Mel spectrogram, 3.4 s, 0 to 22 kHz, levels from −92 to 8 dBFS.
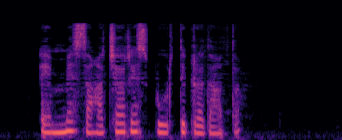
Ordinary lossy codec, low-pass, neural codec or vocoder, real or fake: AAC, 48 kbps; 10.8 kHz; none; real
